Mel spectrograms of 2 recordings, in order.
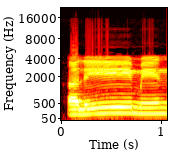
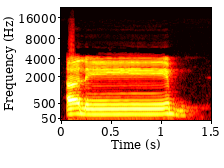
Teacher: اگر وقف کریں گے تو اس کی دو زیر ختم کر دیں گے، میم کو ساکن کر دیں گے، اور وقف کی حالت میں ہم اس کو پڑھیں گے علیم۔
